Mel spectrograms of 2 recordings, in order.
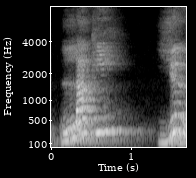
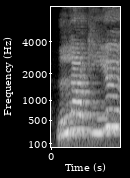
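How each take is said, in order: First: Said in the usual way. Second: High, bright congratulation; modelled cheerful reply; happy for you. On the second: Shown as a demonstration. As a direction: cheer them on.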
